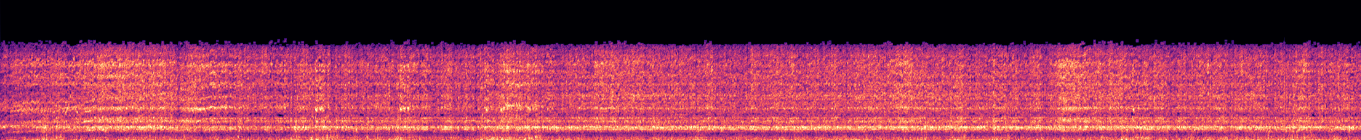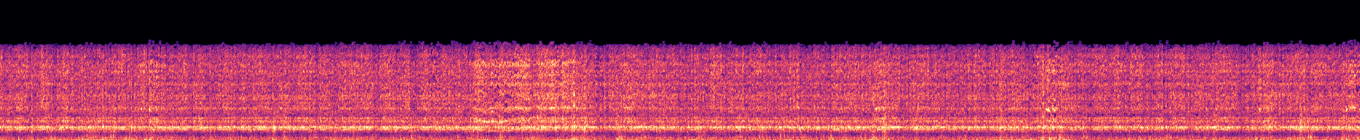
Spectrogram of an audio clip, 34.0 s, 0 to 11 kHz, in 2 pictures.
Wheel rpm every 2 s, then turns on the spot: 180, 230, 240, 230, 230, 230, 230, 230, 230, 230, 240, 230, 230, 240, 230, 230, 230.
none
